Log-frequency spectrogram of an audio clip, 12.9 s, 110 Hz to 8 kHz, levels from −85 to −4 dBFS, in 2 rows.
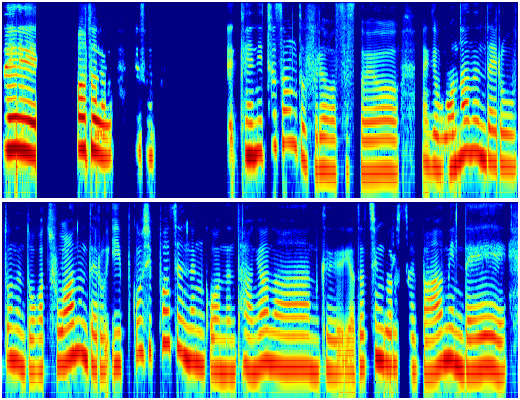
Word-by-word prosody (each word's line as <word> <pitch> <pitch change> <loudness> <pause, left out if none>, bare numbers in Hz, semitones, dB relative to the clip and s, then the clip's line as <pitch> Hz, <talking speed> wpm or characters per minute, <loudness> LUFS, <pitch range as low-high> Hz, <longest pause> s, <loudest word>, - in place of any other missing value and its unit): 네, 320 -2 +9 0.5
맞아요. 315 -4 +7 0.3
그래서 295 -3 -11 0.9
예 - - -5
괜히 285 +1 +4
투정도 350 -1 -5
부려봤었어요. 200 -2 -4 0.3
"아 - - -6
이제 225 -1 -3
원하는 260 +8 +2
대로 230 -3 -3
또는 255 -3 -2
너가 205 0 -6
좋아하는 260 +7 +1
대로 215 -4 -5
입고 230 +6 -7
싶어지는 300 -6 -1
거는 200 -2 -5
당연한 215 -1 -2
그 200 - -7
여자친구로서의 220 - -3
마음인데 210 -1 0
230 Hz, 280 characters per minute, -18 LUFS, 205-280 Hz, 0.9 s, 네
